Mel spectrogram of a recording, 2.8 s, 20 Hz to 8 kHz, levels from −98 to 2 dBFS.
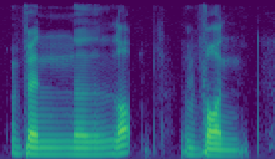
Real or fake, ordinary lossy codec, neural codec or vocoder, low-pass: real; none; none; 7.2 kHz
